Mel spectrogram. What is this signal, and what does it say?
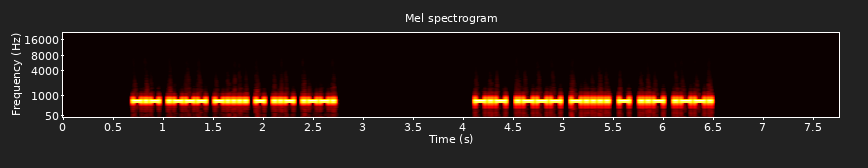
Morse code, heard as a keyed tone, about 43 wpm, 700 Hz. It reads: KJ6TUP KJ6TUP
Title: Speed Racing - USA 2x3 Call Signs 35wpm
